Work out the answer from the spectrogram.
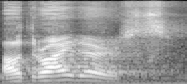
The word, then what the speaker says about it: Outriders: Outriders. That's how you pronounce it.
